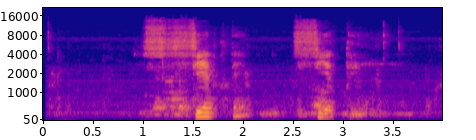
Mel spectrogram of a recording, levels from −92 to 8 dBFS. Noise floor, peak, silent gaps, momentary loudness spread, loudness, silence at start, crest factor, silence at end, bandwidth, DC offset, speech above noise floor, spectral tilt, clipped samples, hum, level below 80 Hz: -58 dBFS; -4 dBFS; none; 22 LU; -24 LUFS; 1 s; 24 dB; 0.3 s; 15 kHz; under 0.1%; 35 dB; -3.5 dB/octave; under 0.1%; none; -68 dBFS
